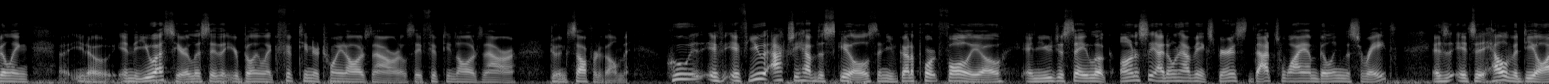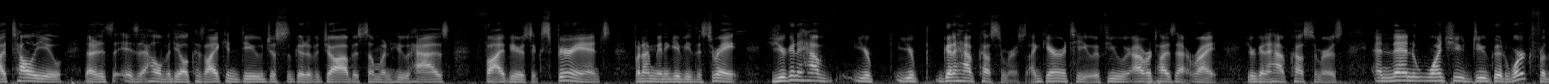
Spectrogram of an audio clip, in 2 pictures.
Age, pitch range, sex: 40-59, 125-155 Hz, male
